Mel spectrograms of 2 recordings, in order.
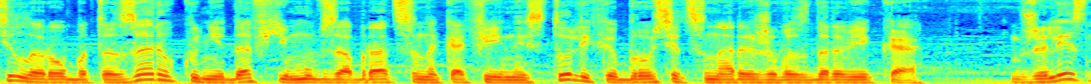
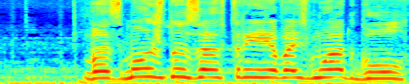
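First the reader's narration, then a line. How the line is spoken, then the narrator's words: Woman calling after someone. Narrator (Russian): крикнула ему вслед женщина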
